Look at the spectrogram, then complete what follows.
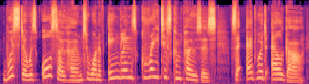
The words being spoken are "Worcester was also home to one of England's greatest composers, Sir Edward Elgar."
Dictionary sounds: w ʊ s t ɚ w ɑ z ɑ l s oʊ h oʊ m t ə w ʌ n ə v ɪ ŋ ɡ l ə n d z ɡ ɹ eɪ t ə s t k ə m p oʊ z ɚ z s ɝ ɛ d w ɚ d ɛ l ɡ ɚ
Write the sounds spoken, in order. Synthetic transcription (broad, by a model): w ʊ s t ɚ w ɑ z ɑ l s oʊ h oʊ m t ə w ʌ n ə v ɪ ŋ ɡ l ə n d z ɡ ɹ eɪ t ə s k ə m p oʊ z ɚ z s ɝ ɛ d w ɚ d ɛ l ɡ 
